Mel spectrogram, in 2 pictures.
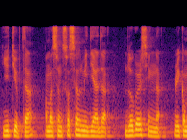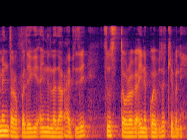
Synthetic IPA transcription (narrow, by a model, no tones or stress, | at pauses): jutjub̚tɐɐmɐsuŋsosɐlmidijadɐ | bloɡɐɾsiŋnɐɾikomentɐwɾɐk̚pɐdɐɡiʔɐjnɐlɐdak̚hajbʰɐze | sustɐwɾɐɡɐʔɐjnɐkojbɐzɐt̚kʰːibɐni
